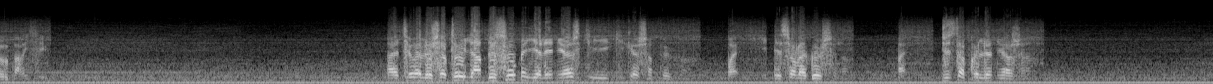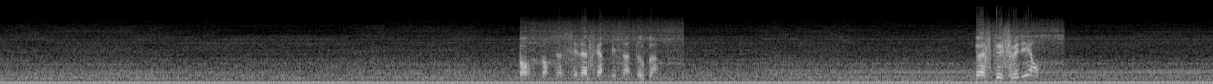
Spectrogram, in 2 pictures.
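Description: A small plane's engine drones steadily throughout.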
